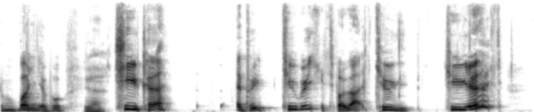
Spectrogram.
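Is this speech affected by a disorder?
Yes: cerebral palsy; loses balance often.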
